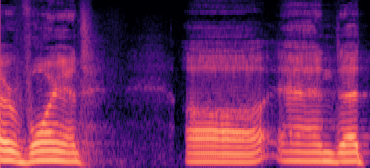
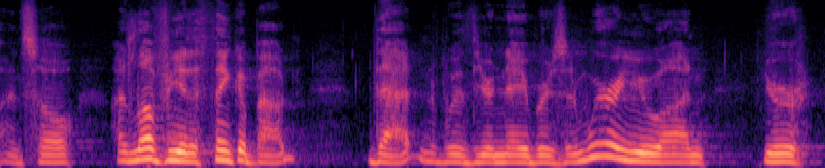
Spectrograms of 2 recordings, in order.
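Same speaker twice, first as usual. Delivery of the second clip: ordinary talk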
